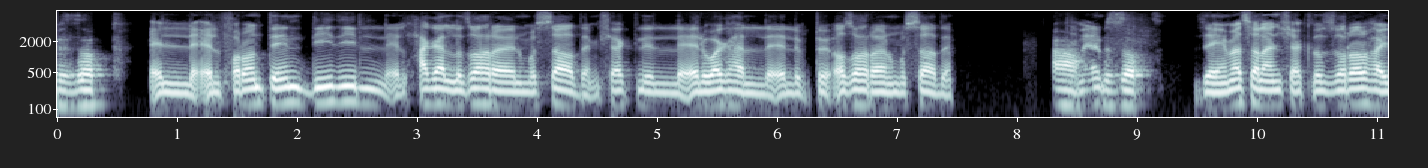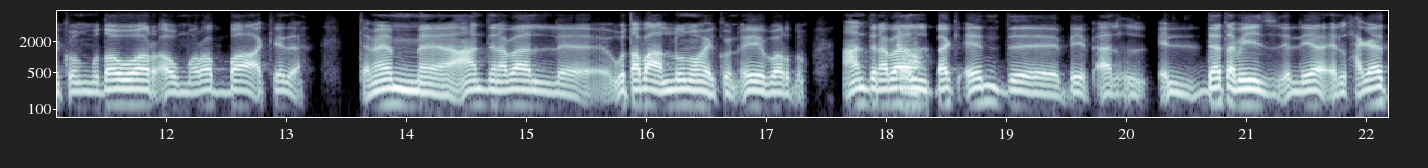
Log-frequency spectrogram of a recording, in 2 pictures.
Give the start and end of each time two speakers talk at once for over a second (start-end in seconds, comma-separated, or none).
none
